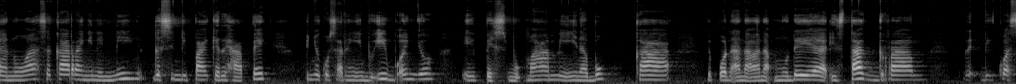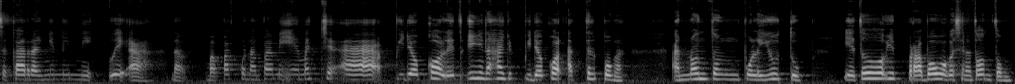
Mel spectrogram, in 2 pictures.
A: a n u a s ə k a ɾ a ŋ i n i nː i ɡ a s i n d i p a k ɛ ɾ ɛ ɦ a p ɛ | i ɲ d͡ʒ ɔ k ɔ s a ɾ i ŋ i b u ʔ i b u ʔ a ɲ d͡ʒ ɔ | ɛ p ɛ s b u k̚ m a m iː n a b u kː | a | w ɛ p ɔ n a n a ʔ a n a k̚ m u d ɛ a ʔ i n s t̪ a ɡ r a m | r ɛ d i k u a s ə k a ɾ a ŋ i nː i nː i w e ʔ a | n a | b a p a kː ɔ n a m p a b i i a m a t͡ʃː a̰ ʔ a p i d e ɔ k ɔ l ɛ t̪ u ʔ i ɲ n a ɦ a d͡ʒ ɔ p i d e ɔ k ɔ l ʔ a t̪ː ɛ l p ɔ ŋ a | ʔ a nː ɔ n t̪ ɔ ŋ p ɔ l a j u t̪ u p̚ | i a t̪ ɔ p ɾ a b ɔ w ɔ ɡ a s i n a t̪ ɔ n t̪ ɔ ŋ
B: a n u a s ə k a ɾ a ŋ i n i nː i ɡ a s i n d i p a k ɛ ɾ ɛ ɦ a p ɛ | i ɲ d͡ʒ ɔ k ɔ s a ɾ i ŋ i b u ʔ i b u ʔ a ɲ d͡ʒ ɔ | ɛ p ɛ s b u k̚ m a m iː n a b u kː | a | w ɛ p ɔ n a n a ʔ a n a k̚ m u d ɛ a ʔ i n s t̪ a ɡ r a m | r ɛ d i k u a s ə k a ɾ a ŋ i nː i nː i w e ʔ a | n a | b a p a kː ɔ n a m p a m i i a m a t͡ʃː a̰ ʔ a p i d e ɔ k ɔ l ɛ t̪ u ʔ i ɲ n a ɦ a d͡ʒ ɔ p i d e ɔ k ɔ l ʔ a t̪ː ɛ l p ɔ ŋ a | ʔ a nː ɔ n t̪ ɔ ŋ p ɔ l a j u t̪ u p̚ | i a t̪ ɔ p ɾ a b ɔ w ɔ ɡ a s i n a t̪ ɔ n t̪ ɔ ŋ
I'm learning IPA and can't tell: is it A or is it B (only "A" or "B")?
B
